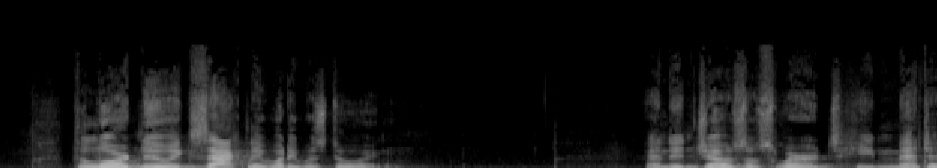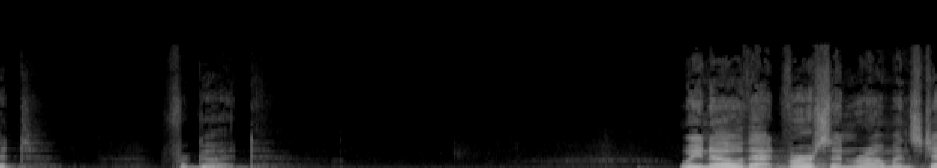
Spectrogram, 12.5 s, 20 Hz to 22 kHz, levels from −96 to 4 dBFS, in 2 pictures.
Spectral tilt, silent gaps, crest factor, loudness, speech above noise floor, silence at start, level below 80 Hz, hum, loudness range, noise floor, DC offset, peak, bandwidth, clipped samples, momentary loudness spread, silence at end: -5.5 dB/octave; none; 22 dB; -34 LUFS; 50 dB; 0.5 s; -74 dBFS; none; 16 LU; -84 dBFS; under 0.1%; -14 dBFS; 15.5 kHz; under 0.1%; 16 LU; 0 s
